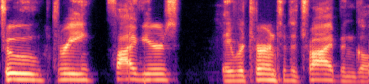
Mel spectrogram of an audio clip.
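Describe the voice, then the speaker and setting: In a very clean recording with a silent background and a dry, close sound with no echo, a man speaks at a moderate pace with a bright, sharp tone and fairly even intonation. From Alert Bay, British Columbia, Canada (First Nation). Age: 60s. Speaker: Sasquatch researcher and store manager. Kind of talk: interview storytelling.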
